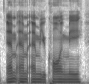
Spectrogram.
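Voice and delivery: ordinary talk, nothing marked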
